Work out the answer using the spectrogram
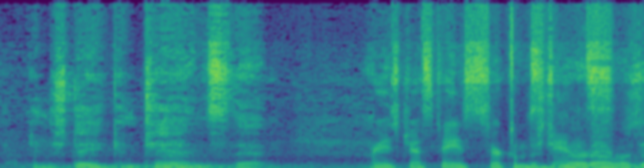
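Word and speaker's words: res gestae: under the theory of res geste or res gesti, as some might pronounce it.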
